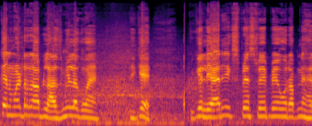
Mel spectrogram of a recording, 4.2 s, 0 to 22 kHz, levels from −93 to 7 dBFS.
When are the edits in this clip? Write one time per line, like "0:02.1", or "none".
0:02.3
